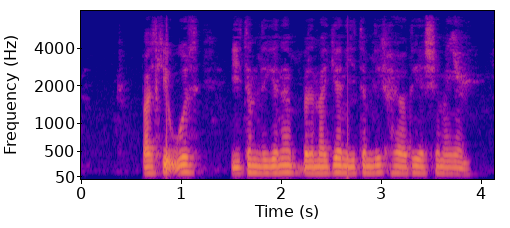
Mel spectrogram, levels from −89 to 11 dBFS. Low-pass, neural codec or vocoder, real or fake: 7.2 kHz; none; real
